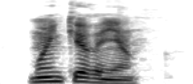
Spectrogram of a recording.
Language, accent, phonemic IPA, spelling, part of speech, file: French, France, /mwɛ̃.kə.ʁjɛ̃/, moins-que-rien, noun, LL-Q150 (fra)-moins-que-rien.wav
- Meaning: 1. a nobody, a nonentity, chopped liver (unimportant person) 2. a nobody, a nonentity, chopped liver (unimportant person): a drudge (person who works in a low job)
